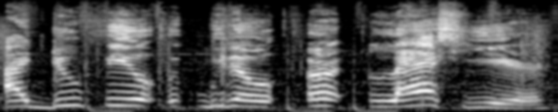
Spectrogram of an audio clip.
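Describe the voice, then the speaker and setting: A man chatting casually and excitably as a host giving an unscripted film reaction, playful and fond of repeating phrases for emphasis. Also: high-pitched, slow pace, soft background music. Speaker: film reviewer and channel host.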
